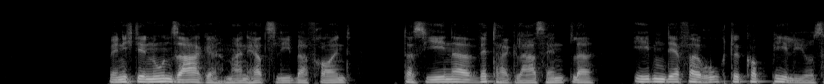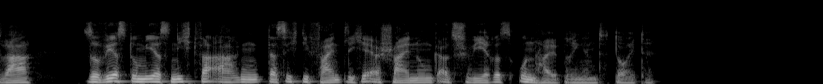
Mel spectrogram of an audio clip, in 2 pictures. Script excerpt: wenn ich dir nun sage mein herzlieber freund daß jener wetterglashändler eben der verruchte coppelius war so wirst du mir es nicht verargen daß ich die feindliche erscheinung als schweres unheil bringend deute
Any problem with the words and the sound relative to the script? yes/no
no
